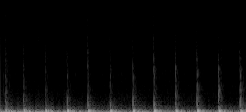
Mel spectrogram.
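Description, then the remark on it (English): A door bangs open and shut over and over in a fast, steady rhythm, about a dozen dull, heavy thuds, with no voices. “It opens and closes. Open, close, open, close, open, close, open, close.”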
